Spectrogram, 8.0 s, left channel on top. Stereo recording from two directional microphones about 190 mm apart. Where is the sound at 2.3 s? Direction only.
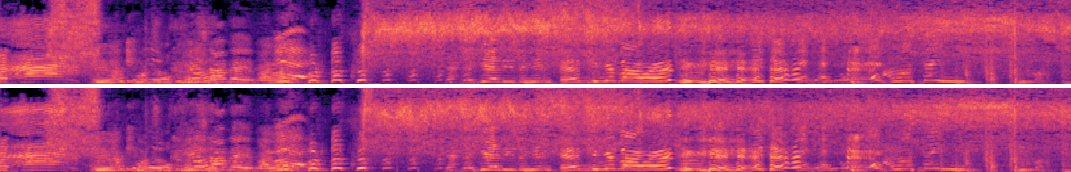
65° left (ahead or behind).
